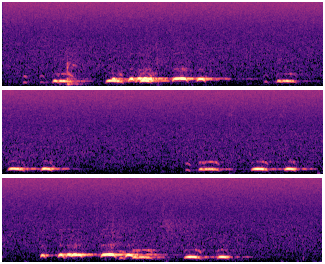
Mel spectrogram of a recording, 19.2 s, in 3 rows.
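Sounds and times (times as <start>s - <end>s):
Great Horned Owl Bubo virginianus hooting: 0.4s - 4.6s, 5.2s - 7.6s, 10.1s - 12.5s, 13.6s - 17.8s.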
